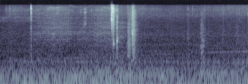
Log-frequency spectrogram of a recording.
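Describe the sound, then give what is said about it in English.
A steady low car rumble fills the background while a few short clatters and rustles cut in as someone climbs into a car seat, jangling keys and shutting things. “I'm jumping in the car.”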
